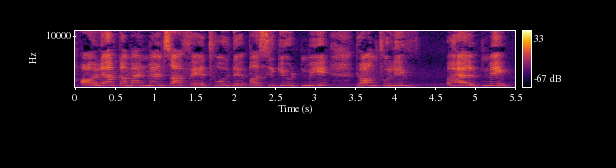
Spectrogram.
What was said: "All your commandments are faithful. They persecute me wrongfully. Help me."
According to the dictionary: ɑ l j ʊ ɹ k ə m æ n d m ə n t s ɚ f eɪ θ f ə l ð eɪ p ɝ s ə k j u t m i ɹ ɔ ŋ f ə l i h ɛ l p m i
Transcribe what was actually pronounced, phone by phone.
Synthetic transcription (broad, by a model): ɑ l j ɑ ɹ k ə m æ n d m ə n t s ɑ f eɪ t f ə l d eɪ p ɝ s ə k j u t m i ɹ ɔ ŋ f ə l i h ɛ l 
